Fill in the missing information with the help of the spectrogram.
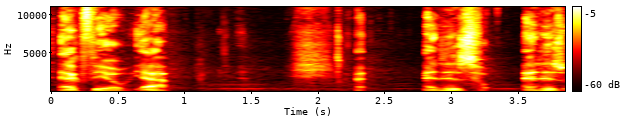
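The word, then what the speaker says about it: Ecgtheow: It's No, it's it's Exio.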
